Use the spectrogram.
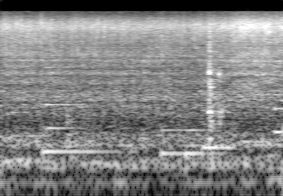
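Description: A spice paste loosened with water fries and bubbles in a pan for a rohu fish curry with potato. It makes a steady close sizzle with a few stirring scrapes and no talking.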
